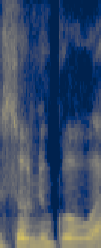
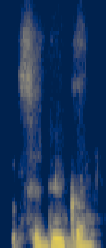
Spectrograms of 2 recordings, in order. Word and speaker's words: Sudoku: It only took me a few minutes to figure out how to play um the Sonuko. How you pronounce it again? Sudoku.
